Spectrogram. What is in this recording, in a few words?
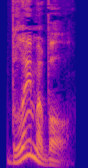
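"blameable", British English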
